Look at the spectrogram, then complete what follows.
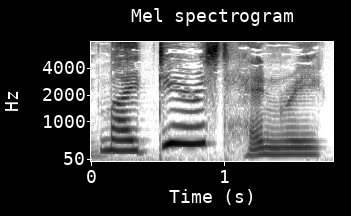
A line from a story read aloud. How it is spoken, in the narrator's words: cried Mary, smiling in his face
